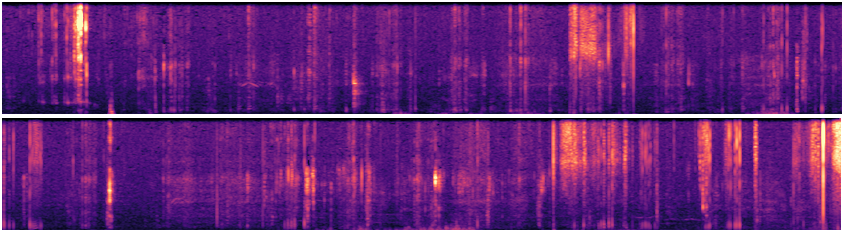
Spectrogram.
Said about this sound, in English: I'm just going to have one piece of chicken right now.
